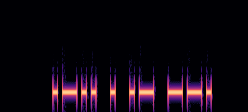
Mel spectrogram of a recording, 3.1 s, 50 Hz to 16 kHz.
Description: Morse code, heard as a keyed tone, about 20 wpm, 700 Hz. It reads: LEAG
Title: Build A Word - 2 Letters At A Time - 6-Letter Words - 20wpm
